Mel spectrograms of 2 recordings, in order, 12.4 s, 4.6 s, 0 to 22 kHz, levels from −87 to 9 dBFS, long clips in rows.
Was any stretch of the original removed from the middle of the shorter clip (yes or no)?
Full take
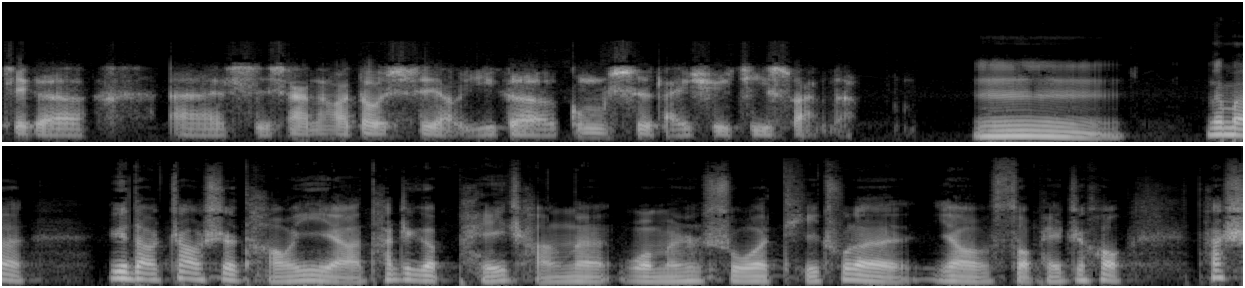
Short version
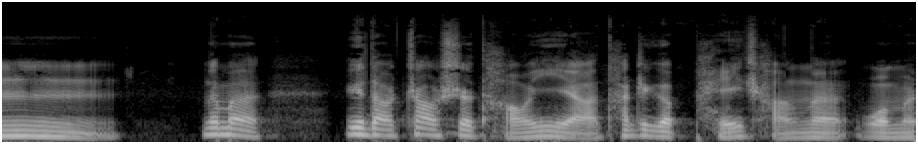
no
